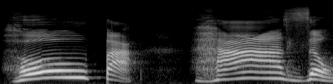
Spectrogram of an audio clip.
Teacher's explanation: o r é mais forte diferente das palavras que tem o r no meio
